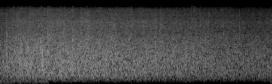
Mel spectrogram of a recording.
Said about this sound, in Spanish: De pronto cayó un aguacero. Y otro.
